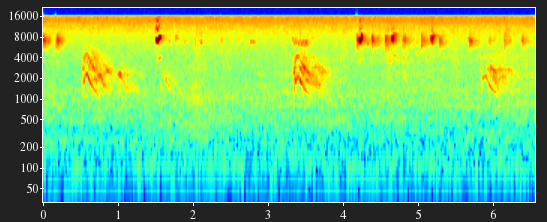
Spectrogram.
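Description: A red-billed chough gives ringing, downward-sweeping calls, roughly one every two to three seconds, with a few sharp high clicks in between.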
